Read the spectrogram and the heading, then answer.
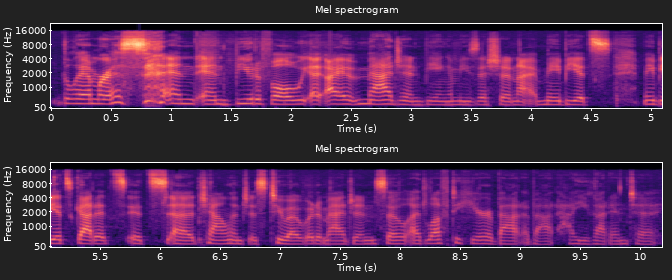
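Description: A woman hosting a morning radio interview, friendly and halting, often repeating words as she asks questions. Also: lowish voice. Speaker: radio host. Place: radio studio. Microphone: studio microphone.

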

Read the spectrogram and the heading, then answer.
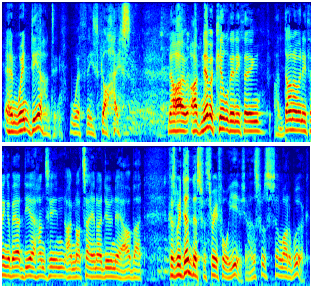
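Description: A man's voice: a little high, moderate pace, mellow. A middle-aged man with a New Zealand accent telling a rambling, self-deprecating personal story to a live audience.

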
